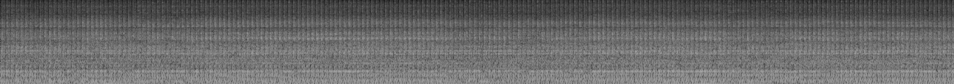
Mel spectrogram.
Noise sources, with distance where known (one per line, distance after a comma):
unidentified impact machinery, near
